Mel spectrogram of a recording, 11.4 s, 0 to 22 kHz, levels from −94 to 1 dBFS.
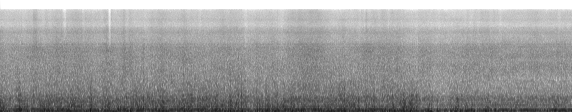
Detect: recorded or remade remade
